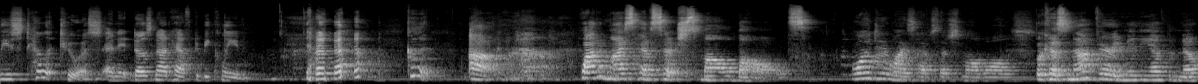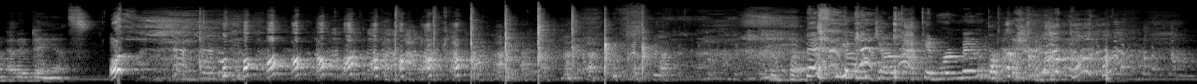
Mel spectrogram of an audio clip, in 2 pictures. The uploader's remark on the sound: This episode is LIVE FROM PHOENIX COMICON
